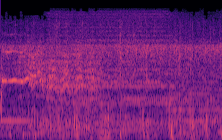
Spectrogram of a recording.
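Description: A herd of horses milling in a dirt corral: one horse whinnies high at the start, over the quick, uneven beat of many hooves on the ground.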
